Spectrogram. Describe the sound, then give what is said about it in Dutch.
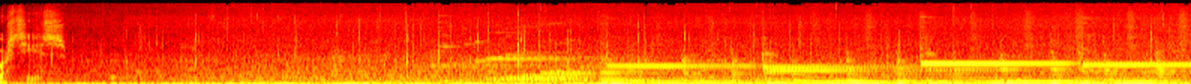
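Steady, dense heavy rain pours down in a constant hiss, with the felt temperature near freezing. About halfway through, low sustained tones rise and hold beneath the downpour. “Het regent pijpenstelen en de gevoelstemperatuur ligt ergens tegen het vriespunt.”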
